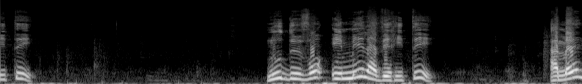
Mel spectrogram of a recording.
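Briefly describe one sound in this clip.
A woman speaks clearly and calmly into a nearby microphone, with pauses.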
